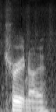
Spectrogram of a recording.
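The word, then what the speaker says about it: Truro: by the way, the correct pronunciation is Truno.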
